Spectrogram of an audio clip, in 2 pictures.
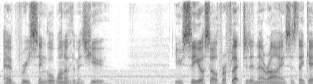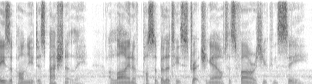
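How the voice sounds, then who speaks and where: A man's voice: lowish voice, expressive, a little fast, a little hiss or hum. A man hosting a video game playthrough, reading the story text aloud and adding casual commentary. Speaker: gaming channel host.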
